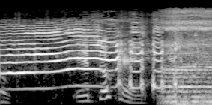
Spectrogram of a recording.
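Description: A single high call in a gap in the music: a short rising note, then a long high note held for about a second and rising slightly, ending in lower falling sounds.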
